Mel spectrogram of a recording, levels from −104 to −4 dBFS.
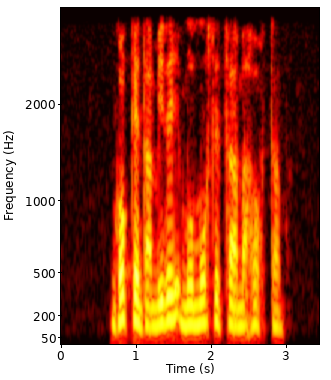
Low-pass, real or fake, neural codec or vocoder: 3.6 kHz; fake; vocoder, 44.1 kHz, 128 mel bands every 256 samples, BigVGAN v2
